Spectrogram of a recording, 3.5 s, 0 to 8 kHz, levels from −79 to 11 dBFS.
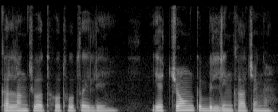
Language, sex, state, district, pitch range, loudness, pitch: Wancho, male, Arunachal Pradesh, Longding, 120-135 Hz, -19 LUFS, 130 Hz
